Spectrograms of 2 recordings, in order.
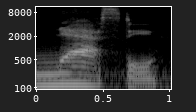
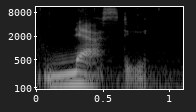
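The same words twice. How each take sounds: First: It is said with an admiring, excited tone. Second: It is said with a disgusted, insulting tone. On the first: The performance is being praised as amazing. "Nasty. Sickening performance" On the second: The person is being insulted as awful. "It just depends on the inflection. Nasty. You're a shit person"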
